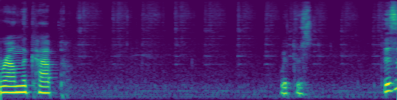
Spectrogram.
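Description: A paintbrush softly dabs and brushes against a hard surface.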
